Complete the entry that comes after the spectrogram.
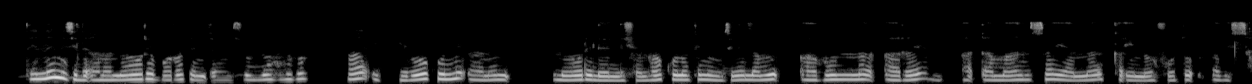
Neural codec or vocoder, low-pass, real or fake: none; 7.2 kHz; real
